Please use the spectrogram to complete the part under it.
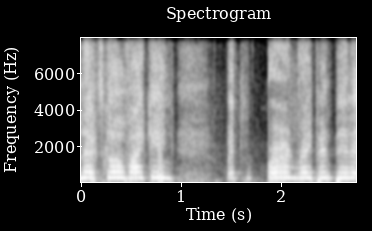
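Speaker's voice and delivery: acted, very high, shrill, all-out scream. Speaker retells cheering from on top of a Connex, retelling own screaming. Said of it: "screaming like".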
